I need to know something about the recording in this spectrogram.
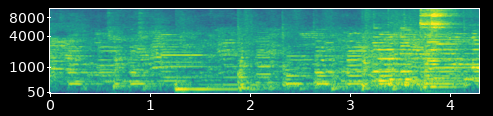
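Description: Live band playing, led by electric guitars with keyboard; a low bass note comes in about a second in and the music grows louder.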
